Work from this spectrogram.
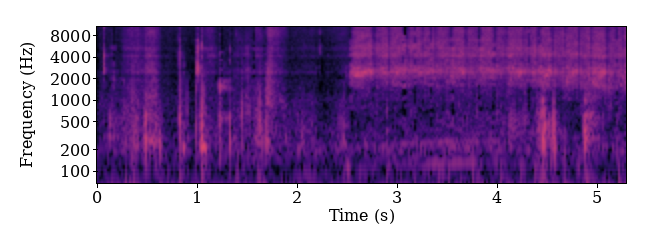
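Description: A green eraser or sponge held in the fingers rubs across a small hand-held blackboard in a wooden frame, wiping chalk letters off the flat solid board. Short scuffing strokes are followed by a steadier, brighter rubbing hiss, then a few more quick strokes at the end.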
